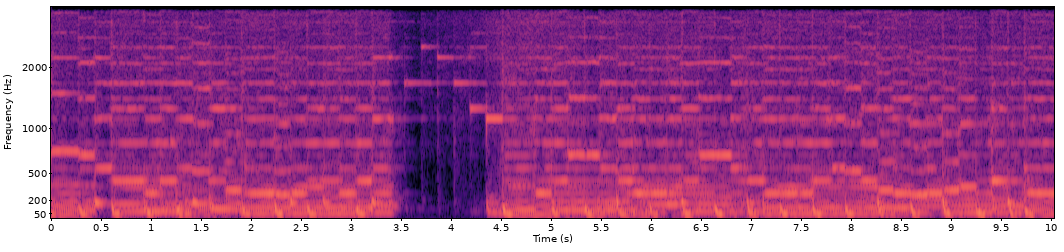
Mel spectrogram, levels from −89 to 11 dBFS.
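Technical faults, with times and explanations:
No technical faults can be heard anywhere in this clip.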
